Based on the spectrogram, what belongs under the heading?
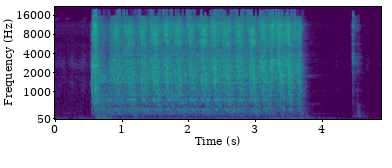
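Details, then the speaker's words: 1968 Morris Minor 1000, first cold startup of 2023 after sitting, cranked with choke: about three seconds of sluggish cranking at roughly three turns a second, no firing; both batteries low, slow cranking from weak battery. "please so apparently both that battery and that battery seems a bit low let's just give it a second maybe a little bit more joke"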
